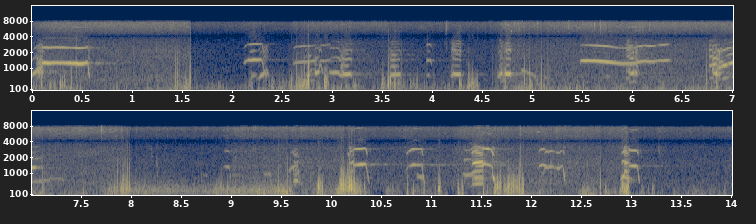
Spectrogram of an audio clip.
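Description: Hunting dog giving short, repeated yelps and bawls while working a trail through brush, with crackling of dry brush in between.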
